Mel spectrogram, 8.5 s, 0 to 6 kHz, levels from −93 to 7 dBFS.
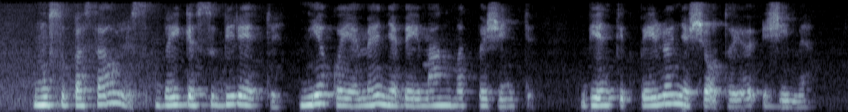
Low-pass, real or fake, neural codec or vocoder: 5.4 kHz; fake; vocoder, 44.1 kHz, 128 mel bands, Pupu-Vocoder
